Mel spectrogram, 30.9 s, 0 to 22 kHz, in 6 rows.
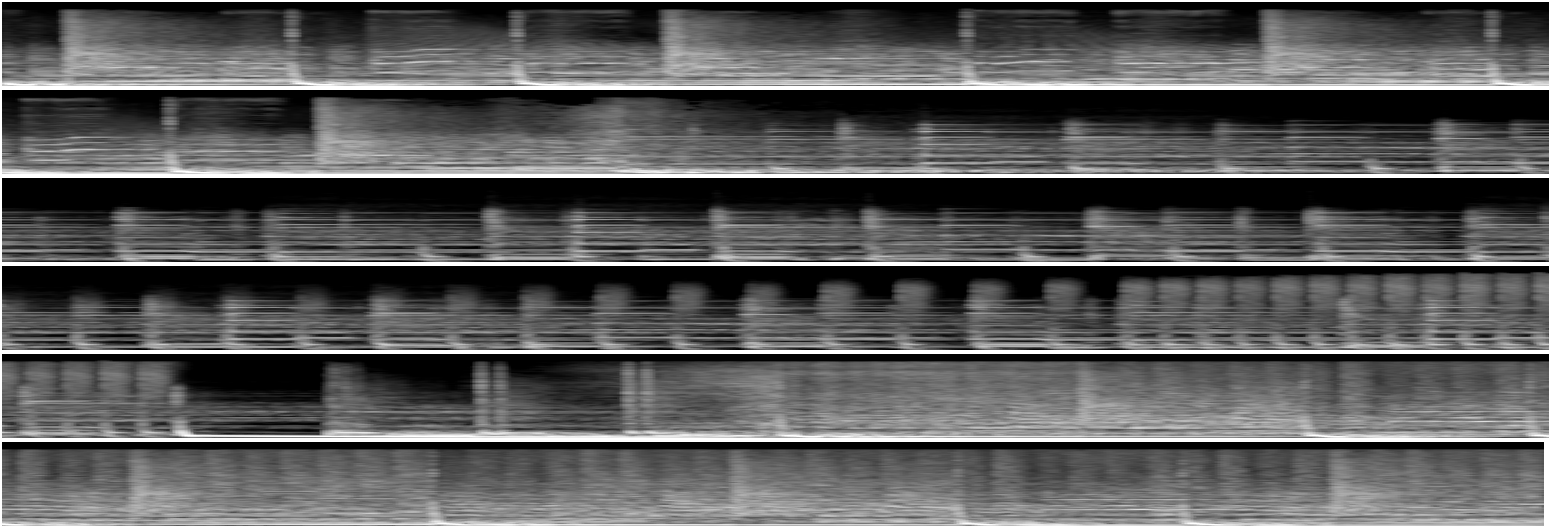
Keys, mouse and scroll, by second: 0.1-1.4 scroll up 4, 1.4 scroll up 1, 1.5-2.7 drag, 2.7-3.3 scroll down 1, 3.3 click, 3.8 scroll up 1, 5.9 click, 6.3-8.3 scroll down 4, 8.3-10.4 drag, 10.4 middle click, 11.1 KP_1, 12.3 click, 13.0-14.4 scroll up 5, 14.4 click, 15.3-16.2 scroll up 3, 16.2-17.6 scroll down 2, 17.6-18.1 scroll down 1, 18.1 click, 18.7-20.0 scroll up 5, 20.0 scroll up 1, 20.2-21.0 scroll down 10, 22.9-23.3 scroll down 1, 23.3-27.1 scroll up 5, 29.4-30.2 scroll down 5, 30.2 middle click.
